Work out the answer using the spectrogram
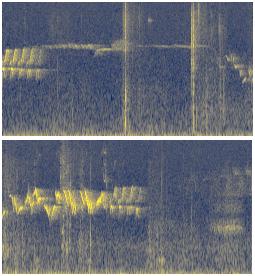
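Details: Overcast morning, Purple Finch singing high in a tall jack pine: repeated quick warbled phrases, tumbling and varied, broken by sharp clicks and snaps nearby.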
